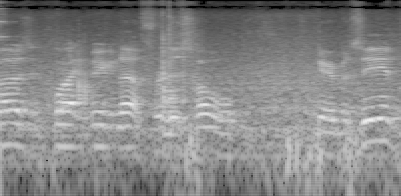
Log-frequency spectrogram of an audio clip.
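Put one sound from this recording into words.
A plastic shell knocks and scrapes against a table.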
